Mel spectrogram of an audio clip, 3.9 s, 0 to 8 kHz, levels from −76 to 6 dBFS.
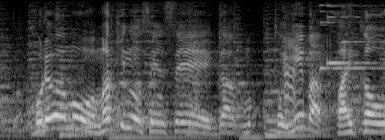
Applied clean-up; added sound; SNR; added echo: none; none; none; none.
